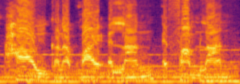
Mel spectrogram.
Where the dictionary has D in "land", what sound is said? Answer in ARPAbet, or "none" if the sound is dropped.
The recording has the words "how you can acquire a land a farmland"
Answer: none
